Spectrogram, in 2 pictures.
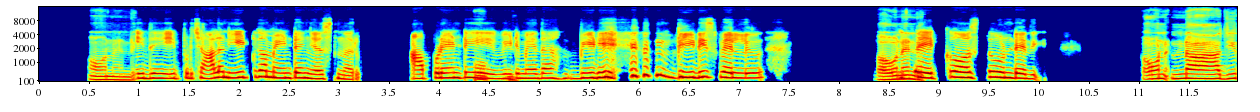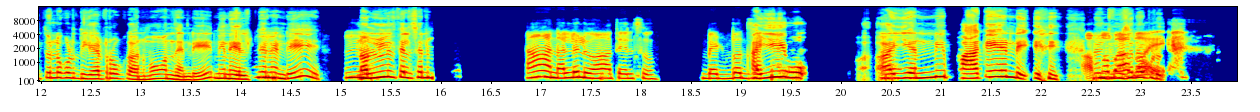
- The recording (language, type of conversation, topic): Telugu, podcast, మీ మొదటి సినిమా థియేటర్ అనుభవం ఎలా ఉండేది?
- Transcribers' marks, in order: in English: "నీట్‌గా మెయింటైన్"; laughing while speaking: "బీడీ బీడీ స్మెల్లు"; in English: "థియేటర్"; other background noise; tapping; in English: "బెడ్ బగ్స్"; chuckle; chuckle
